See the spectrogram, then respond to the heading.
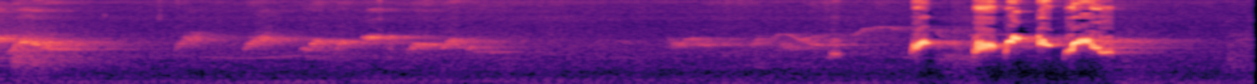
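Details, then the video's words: Red-whiskered bulbul model song for teaching birds, easy to learn. Soft, scattered chirpy notes lead into one loud, quick phrase of four or five bright, up-and-down whistled notes near the end. "สำนวนเพลงแม่บท ร้องง่ายๆ (ไว้เปิดสอนนก)"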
